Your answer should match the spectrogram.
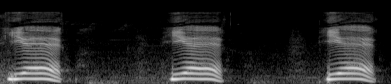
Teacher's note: Initial consonant is the yor yak y sound, and then the final consonant is the gor gai, which has, as a final consonant, it has like an unreleased k sound.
